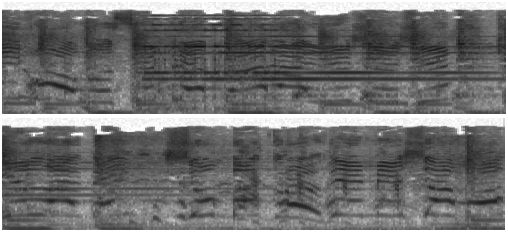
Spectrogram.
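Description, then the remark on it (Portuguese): A phone rings with a loud, melodic ringtone over a steady thumping beat, playing continuously for several seconds without being answered. No one speaks. “Menina, essa rapariga se meteu aonde que não atende esse telefone, hein?”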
